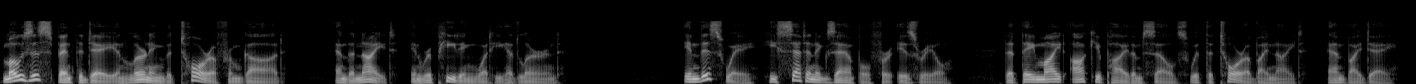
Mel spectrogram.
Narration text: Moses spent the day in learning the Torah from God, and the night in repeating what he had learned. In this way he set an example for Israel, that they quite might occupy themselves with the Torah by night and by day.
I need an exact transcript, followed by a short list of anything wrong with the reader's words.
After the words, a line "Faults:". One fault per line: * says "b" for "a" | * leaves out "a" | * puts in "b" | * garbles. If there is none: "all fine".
Moses spent the day in learning the Torah from God, and the night in repeating what he had learned. In this way he set an example for Israel, that they might occupy themselves with the Torah by night and by day.
Faults:
* leaves out "quite"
